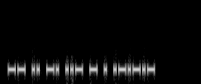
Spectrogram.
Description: Morse code, heard as a keyed tone, about 52 wpm, 700 Hz. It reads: MINUTE.
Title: Sentences from Top 1000 Words - Review Part 2 - 50wpm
